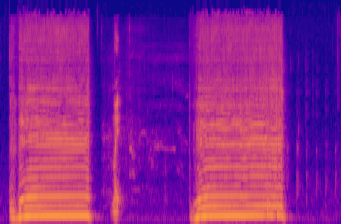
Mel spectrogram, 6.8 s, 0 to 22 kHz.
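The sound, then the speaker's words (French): A voice imitates an old Nokia 3310 mobile phone vibrating: two long, loud, steady buzzing hums, separated by a brief pause with a quick spoken word. “Le portable sur vibreur.”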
